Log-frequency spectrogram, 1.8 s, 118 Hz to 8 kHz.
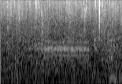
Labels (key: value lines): label: biophony, croak
recorder: SoundTrap 500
